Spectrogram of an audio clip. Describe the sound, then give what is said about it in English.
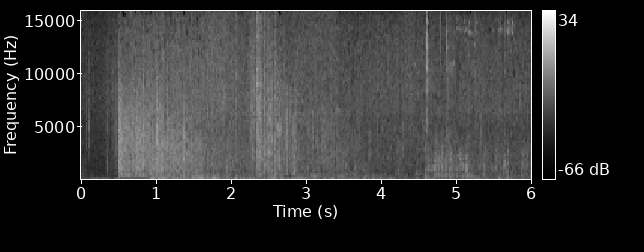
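Heavy rain pours steadily while a deep rumble of thunder rolls in loudly near the start and slowly fades, with a few sharper cracks later. No voices are heard. “The storm was well and truly upon the manor by the time he reached his brother's home.”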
